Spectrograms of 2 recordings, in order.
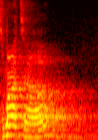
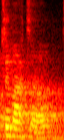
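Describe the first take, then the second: First: The weak vowel after the t is dropped. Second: The weak vowel after the t is pronounced. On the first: The speaker calls it right. "shva comes after pataka, it is omitted, like in tomato" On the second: The speaker calls it wrong. "not tomato"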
